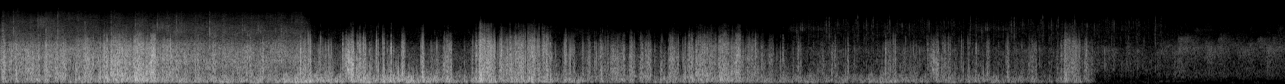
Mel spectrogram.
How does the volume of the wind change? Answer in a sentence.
The volume of the wind goes down.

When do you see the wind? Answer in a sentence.
The wind can be heard from 0.0 to 11.0 s.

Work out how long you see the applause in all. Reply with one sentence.
The applause can be heard for 13 seconds in total.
